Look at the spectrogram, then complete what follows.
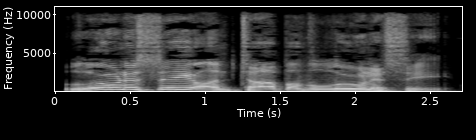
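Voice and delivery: loud, high exclamation; high, loud disgusted rant; exasperated outburst. A narrator's reading. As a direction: cry out in scornful disbelief. Mavis scorns the change of mind.

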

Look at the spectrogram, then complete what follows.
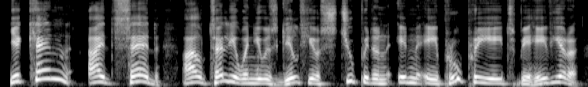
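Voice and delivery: high, brisk Scottish little warrior; Scottish pictsie leader. Acted. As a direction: bark it out like a tiny Scots chieftain. Rob Anybody's Feegle voice.

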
